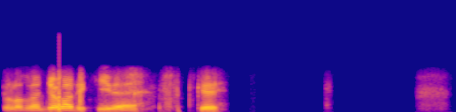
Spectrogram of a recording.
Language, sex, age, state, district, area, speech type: Dogri, male, 30-45, Jammu and Kashmir, Udhampur, rural, conversation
